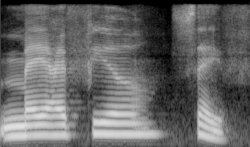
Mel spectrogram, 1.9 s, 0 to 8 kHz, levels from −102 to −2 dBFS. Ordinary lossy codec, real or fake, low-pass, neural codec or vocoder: MP3, 64 kbps; real; 7.2 kHz; none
